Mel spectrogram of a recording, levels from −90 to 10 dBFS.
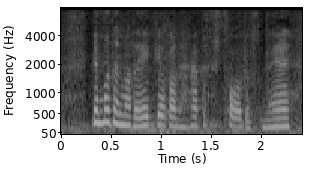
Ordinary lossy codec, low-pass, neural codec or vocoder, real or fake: none; none; codec, 16 kHz, 1.1 kbps, Voila-Tokenizer; fake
